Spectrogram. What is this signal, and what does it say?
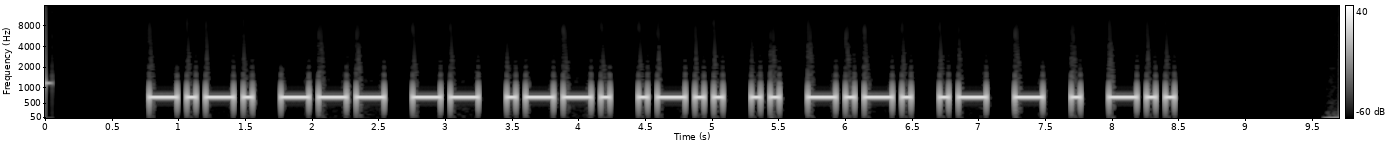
Morse code, heard as a keyed tone, about 17 wpm, 700 Hz. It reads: COMPLICATED
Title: Sentences from Top 1200 Words - New Word Drill - 17wpm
